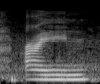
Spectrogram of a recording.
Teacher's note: اس کے بعد عین جو ہے، جس طرح جو ہا ہے، جیم کے بعد ہا ہے، اس کو ہم نے کس طرح حلق کے درمیانی حصے سے ادا کیا تھا ویسے ہی عین کو بھی حلق کے درمیانی حصے سے ادا کریں گے، ایک دم زیادہ شدید حلق والی آواز میں. کیسے؟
